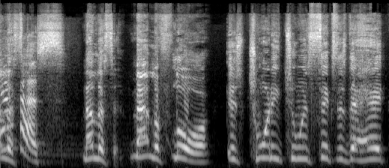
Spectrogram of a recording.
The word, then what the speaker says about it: LaFleur: Did I pronounce his name correctly, Molly? I just want to make sure I said Matt LaFleur. I didn't say that's right. LaFleur. I said LaFleur.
